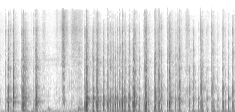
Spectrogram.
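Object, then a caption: Small printed cardboard box. Fingernails tap and scratch quickly across the top and front of a small printed cardboard charger box. The result is a rapid run of dry, hollow clicks mixed with brief scraping, each sound dying away almost at once.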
